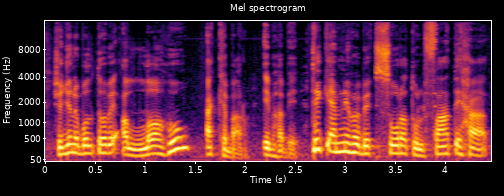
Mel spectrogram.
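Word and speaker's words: الله أكبر: এখন আপনি আল্লাহু আকবার না বলে যদি আপনি বলেন আল্লাহু আকবার। হু আকবার যদি আপনি বলেন তাহলে মনে হচ্ছে যেন হুটা আকবারের সাথে সম্পৃক্ত।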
